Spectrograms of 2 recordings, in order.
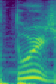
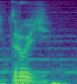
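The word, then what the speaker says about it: Thrúd: Ela só tem um problema com as pronúncias de alguns nomes, tipo falarem Angrboda ao invés de Angerboda, ou Turd ao invés de Trude.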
